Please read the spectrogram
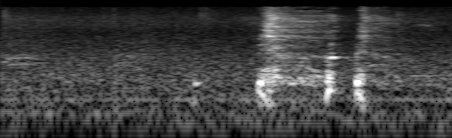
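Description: A person coughing close by: three short coughs in quick succession, about a second and a quarter in.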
